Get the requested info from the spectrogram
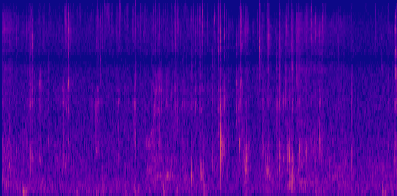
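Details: Trulsa, an eight-year-old Boxer, chewing a dental treat indoors: irregular crunchy clicks and soft wet bites scattered through, with one sharp snap midway.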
